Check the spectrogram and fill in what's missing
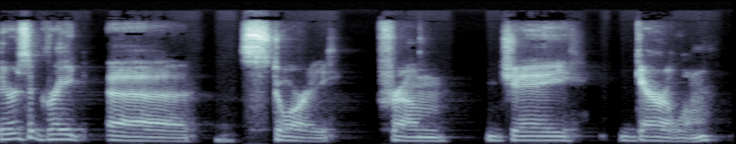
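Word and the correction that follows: Glerum: I always pronounce his last name improperly. – Glarum.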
